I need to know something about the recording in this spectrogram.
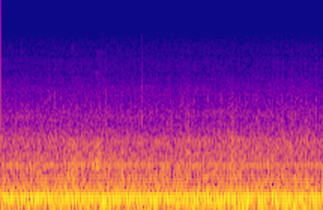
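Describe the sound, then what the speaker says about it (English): A motorcycle engine held at high revs in fourth gear gives a steady, loud, close drone with an even tone and no let-up, and nobody speaks over it. "I thought he was revving a bit high"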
